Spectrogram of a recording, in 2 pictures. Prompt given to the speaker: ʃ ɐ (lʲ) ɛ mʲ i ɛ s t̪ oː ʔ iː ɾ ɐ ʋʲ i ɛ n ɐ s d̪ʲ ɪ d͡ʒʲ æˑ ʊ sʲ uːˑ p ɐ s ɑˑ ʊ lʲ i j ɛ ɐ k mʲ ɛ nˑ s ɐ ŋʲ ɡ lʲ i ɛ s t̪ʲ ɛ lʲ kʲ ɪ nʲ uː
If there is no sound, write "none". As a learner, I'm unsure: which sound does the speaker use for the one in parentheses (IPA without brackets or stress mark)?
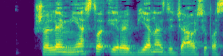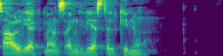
lʲ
